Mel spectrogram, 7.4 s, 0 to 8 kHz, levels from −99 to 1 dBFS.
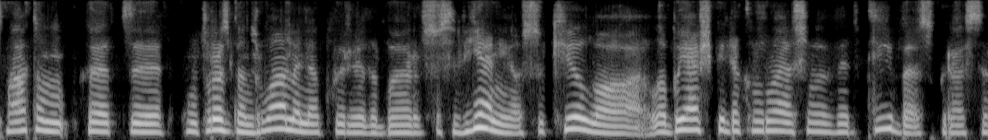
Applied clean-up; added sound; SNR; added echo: neural mask model Resemble Enhance denoiser.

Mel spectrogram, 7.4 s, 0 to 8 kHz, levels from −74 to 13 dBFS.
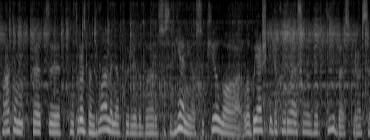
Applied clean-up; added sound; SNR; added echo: none; Engine; 11 dB; none.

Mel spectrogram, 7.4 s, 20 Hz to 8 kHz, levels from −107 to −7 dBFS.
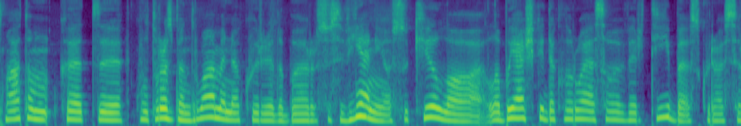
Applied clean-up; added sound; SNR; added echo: none; none; none; none.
